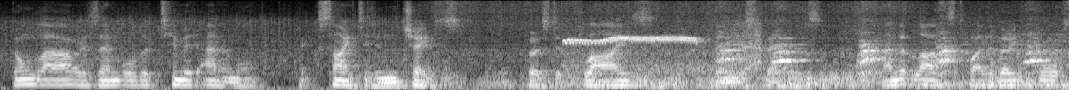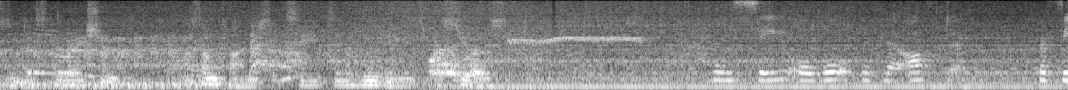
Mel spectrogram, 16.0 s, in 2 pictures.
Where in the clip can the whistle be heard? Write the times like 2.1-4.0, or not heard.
4.2-5.8, 11.8-13.3.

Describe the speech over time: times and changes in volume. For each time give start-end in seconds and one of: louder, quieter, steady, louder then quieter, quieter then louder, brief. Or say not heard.
0.1-11.9 steady
13.3-15.9 brief.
